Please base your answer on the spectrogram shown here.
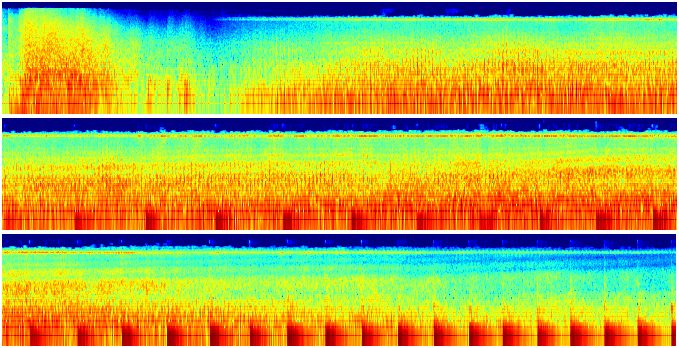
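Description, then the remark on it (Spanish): A loud helicopter passes overhead, its engine roar steady while the rhythmic thump of the rotor blades grows sharper and more pronounced toward the end. No one speaks. “Entonces, yo diría que, de pronto ese, con, con los helicópteros no se ha superado.”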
